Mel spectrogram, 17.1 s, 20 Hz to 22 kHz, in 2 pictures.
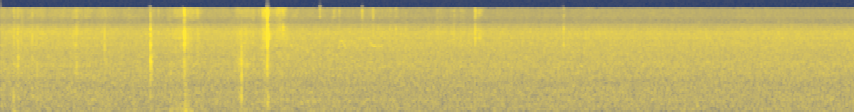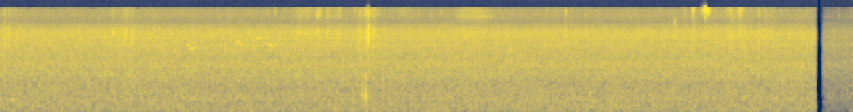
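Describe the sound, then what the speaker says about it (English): Rain falls on a forest campsite beside a creek where a 2007 Mercedes-Benz GL450 is parked, a steady soft hiss lasting throughout with a few faint ticks and no talking. "Now it started raining."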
